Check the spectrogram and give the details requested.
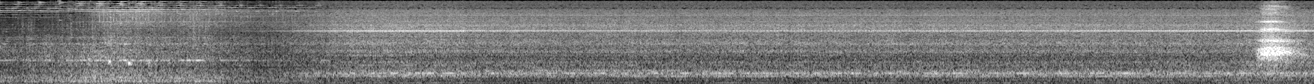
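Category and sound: vehicle, train running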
